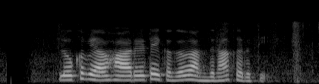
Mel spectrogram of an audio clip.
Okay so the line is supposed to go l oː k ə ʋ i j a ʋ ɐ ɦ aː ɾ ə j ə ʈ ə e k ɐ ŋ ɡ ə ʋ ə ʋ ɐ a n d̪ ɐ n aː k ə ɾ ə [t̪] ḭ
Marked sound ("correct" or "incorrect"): correct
